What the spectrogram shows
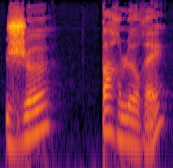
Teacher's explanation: The ending for je will be ai. Alright? And you pronounce it e. Remember, open e.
